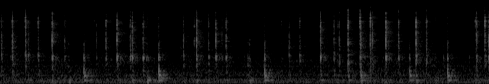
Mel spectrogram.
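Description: A white compact Royal Kludge RK71 plastic mechanical keyboard with Gateron Red switches and RGB underglow sits on a desk mat and is typed on with the fingertips of both hands. About 33 quick, bright, clicky-thocky keystrokes sound in an uneven rhythm, each decaying almost instantly, over a quiet low hum.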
